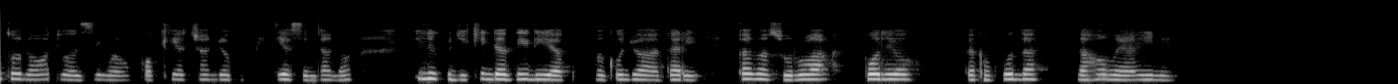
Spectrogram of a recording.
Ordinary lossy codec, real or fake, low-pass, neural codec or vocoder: Opus, 24 kbps; fake; 7.2 kHz; codec, 44.1 kHz, 2.6 kbps, DAC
